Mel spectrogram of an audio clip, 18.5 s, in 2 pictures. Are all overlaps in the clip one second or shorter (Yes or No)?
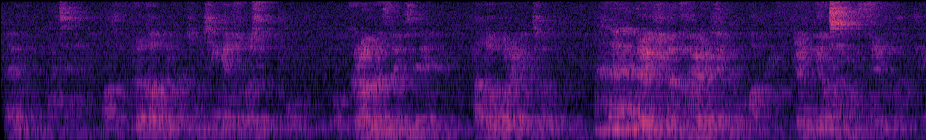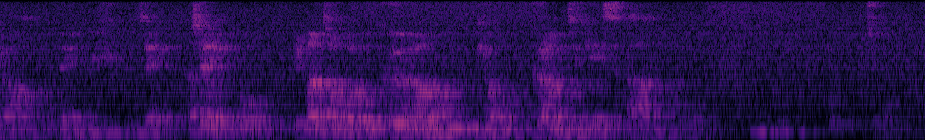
Yes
